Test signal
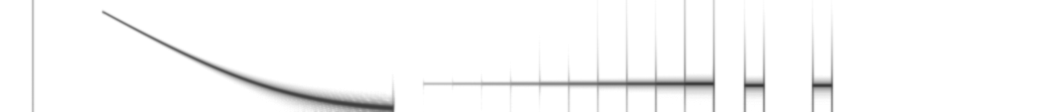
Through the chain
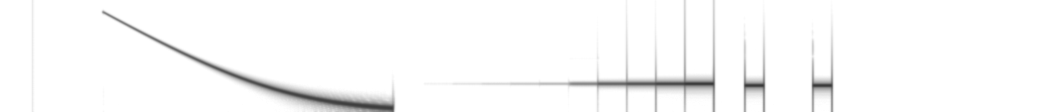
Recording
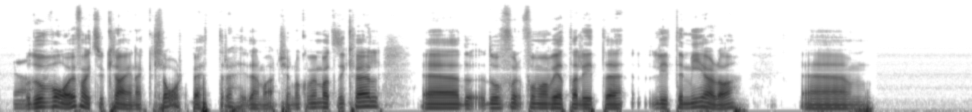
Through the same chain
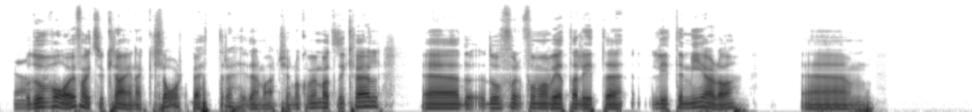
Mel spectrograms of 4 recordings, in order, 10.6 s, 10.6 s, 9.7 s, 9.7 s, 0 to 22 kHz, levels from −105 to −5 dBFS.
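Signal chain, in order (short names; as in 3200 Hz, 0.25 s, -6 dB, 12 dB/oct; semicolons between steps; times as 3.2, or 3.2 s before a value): gate -47 dBFS, range -22 dB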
